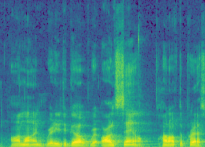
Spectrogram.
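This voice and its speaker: With a Boston accent, a man talks in a dark, mellow tone. His intonation is lively. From Boston, Massachusetts. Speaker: travel writer reading his manuscript. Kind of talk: casual chat; reading aloud from own manuscript.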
